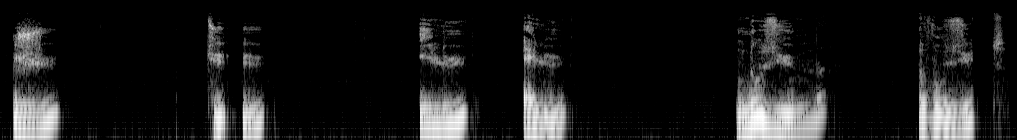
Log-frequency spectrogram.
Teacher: Okay, so as you can see, phonetically it's quite a challenge because you've got to keep in mind that for each forms you will pronounce this combination of vowels e, u. You don't pronounce it like normally we would pronounce it e, okay, but we will pronounce it u all the time.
